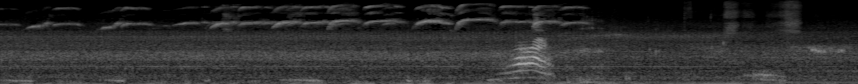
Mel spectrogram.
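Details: Persian cat longing for its owner gives a single drawn-out meow that rises and falls, partway through. Small birds chirp high and repeatedly across the first seven seconds over a steady low background hum.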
